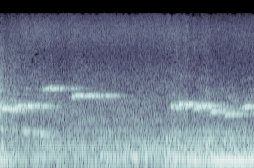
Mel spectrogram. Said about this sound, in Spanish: Un silbido se escucha a lo lejos.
